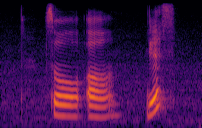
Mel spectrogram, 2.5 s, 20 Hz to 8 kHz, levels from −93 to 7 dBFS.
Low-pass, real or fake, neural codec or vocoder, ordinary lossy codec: 7.2 kHz; real; none; none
